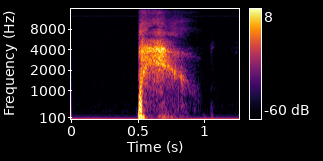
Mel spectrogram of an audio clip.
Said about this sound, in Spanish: Se dan la vuelta, se miran, cada uno desenfunda su pistola, apunta al otro, empiezan a caminar, a caminar, a caminar, a caminar. Y suena un disparo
